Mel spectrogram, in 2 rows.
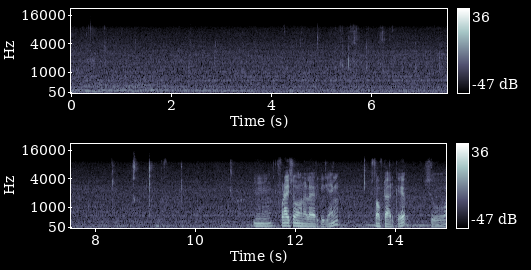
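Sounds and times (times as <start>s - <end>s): person chewing fries: 0.2s - 1.4s, 2.2s - 9.9s.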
